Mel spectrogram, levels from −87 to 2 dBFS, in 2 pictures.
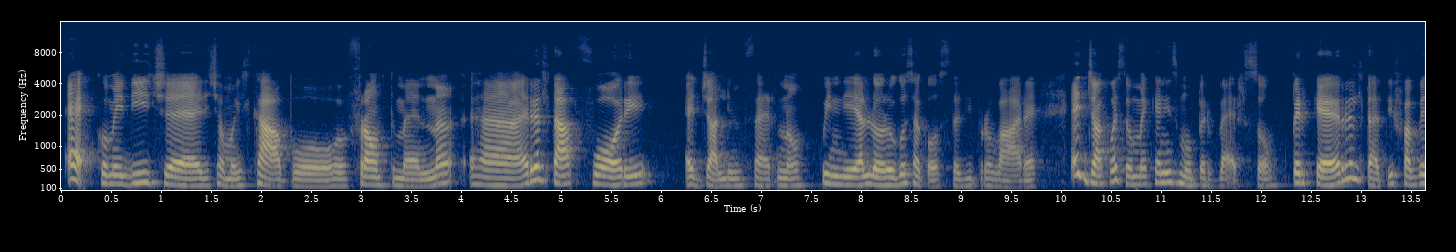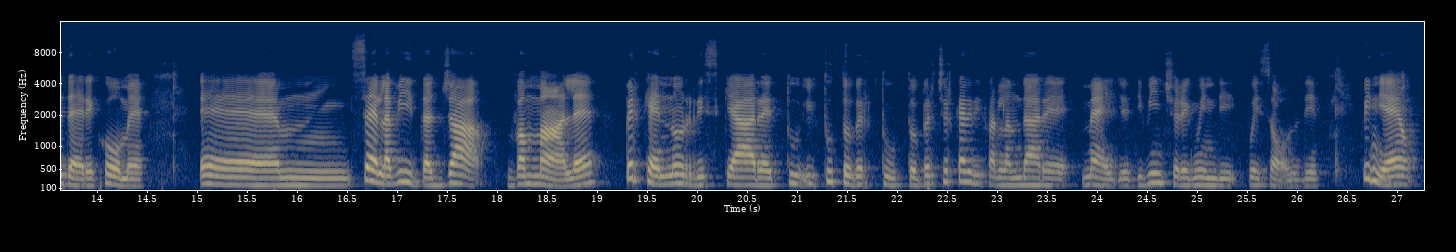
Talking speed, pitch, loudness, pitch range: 140 wpm, 170 Hz, -29 LUFS, 155-195 Hz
